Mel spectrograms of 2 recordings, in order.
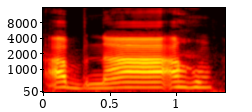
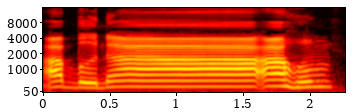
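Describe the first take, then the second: First: The b sound stops dead without any bounce. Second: The b sound ends with a short echoing bounce. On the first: The speaker calls it wrong. "गलत है ... आवाज़ गई और अंदर जाकर ख़त्म हो गई" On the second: The speaker calls it right. "सही है आवाज़ पलट कर आए"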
